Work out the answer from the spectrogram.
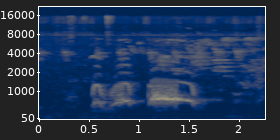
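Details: Spotted dove call played to excite and train a decoy bird: a low, hollow two-note coo, a short first note then a fuller, drawn-out second, with faint high chirps behind.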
